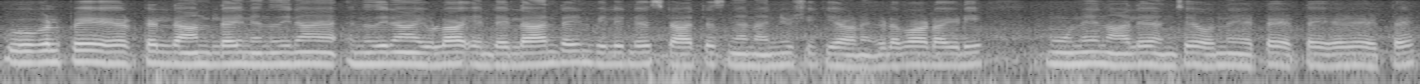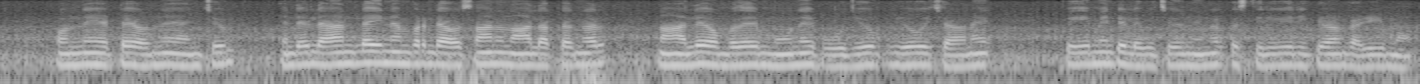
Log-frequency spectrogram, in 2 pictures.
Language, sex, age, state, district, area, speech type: Malayalam, female, 45-60, Kerala, Kottayam, urban, read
